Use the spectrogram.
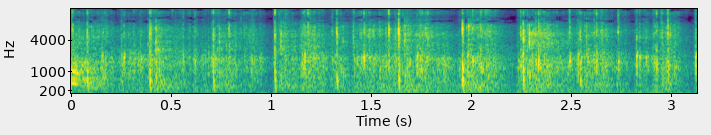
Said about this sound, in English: Okay, how many people would like to see, between the two, movie or TV show, and let's say live action, for this hypothetical question, Radiant Black live action movie. Can we hear some applause? Woo!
